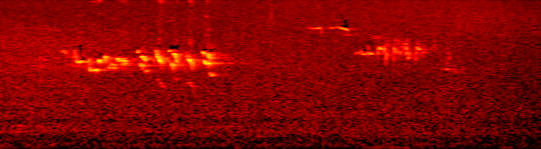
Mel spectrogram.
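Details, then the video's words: Aggressive song from a robin in an English nature garden: a quick run of about six high, sharp notes, then a fainter short twittering phrase, over a constant low hiss. "Aggressive Robin Song"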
